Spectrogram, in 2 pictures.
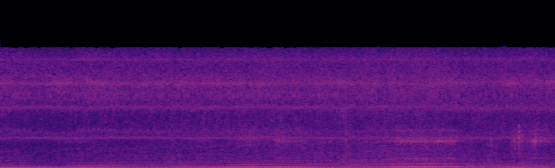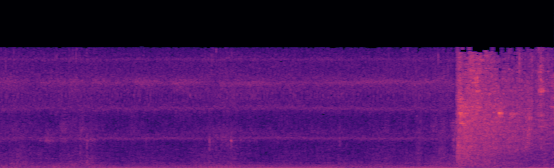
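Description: A car engine roars and changes pitch as it drives over a rough road.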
